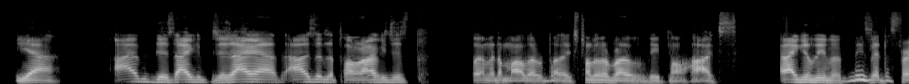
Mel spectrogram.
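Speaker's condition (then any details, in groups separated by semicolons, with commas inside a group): Traumatic brain injury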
